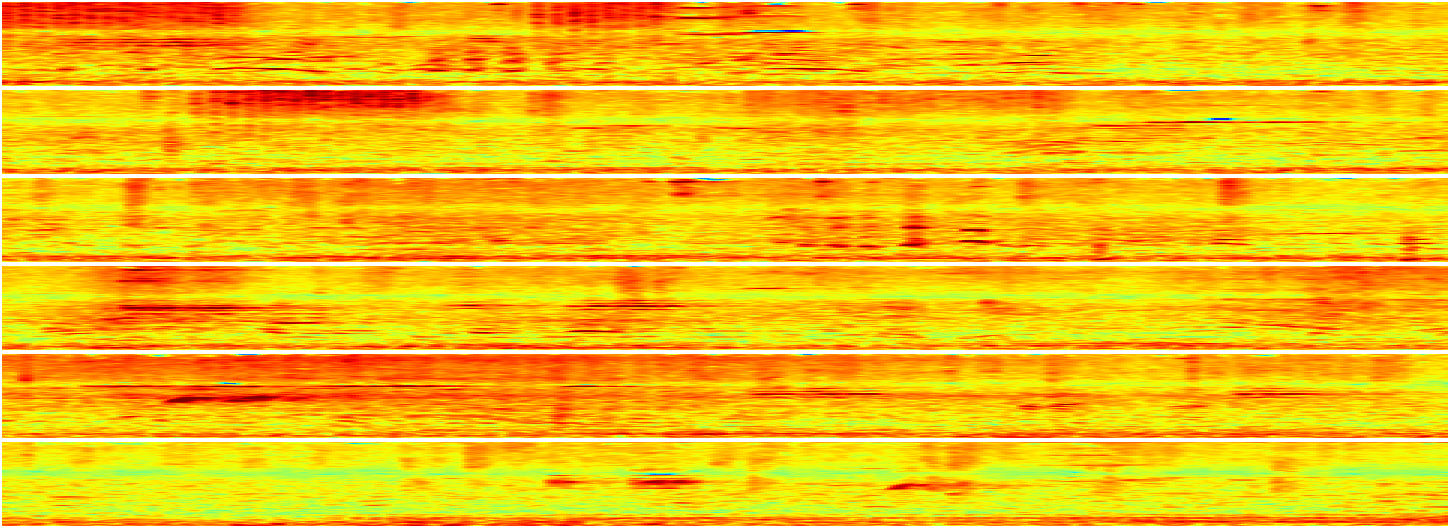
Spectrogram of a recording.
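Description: Voices of a crowd chatter nearby.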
